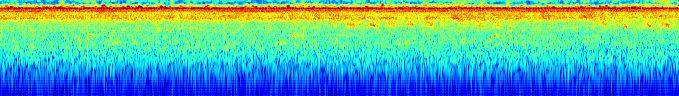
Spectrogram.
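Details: Forest cicadas droning in a dense, even, high-pitched buzz, joined later by short repeated chirping notes from other insects or birds, over a faint background hiss.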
